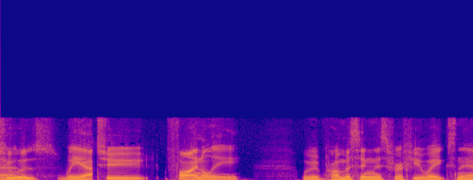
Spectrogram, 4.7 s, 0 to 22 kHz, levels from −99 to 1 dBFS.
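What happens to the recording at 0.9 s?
A skip ahead occurs at 0.92 to 0.94 s. Roughly 0.7 s of audio was thrown away, most likely because the jitter buffer overflowed while later packets were already queued. Playback then jumps straight to the newer material with no silence or fill between the two sides. To the ear, the sound lurches forward abruptly, and the portion that should have bridged the jump is simply absent.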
